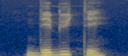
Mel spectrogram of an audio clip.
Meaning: 1. to start 2. to debut, to make one's debut
- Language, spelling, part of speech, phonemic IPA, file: French, débuter, verb, /de.by.te/, Fr-débuter.ogg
